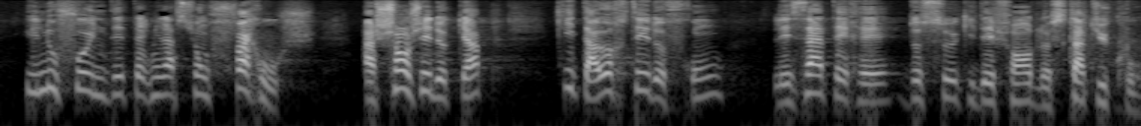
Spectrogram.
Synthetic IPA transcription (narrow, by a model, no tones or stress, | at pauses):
ilnufoynd̪et̪ɛʁminasjɔ̃faʁuʃ | aʃɑ̃ʒed̪əkʲap | kʲit̪aœʁt̪ed̪əfχɔ̃ | lezɛ̃t̪eʁɛd̪əsøkʲid̪efɑ̃d̪ləst̪at̪ykʰuː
